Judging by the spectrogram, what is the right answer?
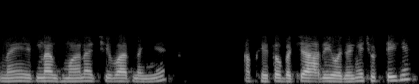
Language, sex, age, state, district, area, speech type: Urdu, male, 18-30, Uttar Pradesh, Rampur, urban, conversation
